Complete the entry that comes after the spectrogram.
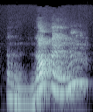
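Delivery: alarmed squeak. Acted. Mouse queen cries out in alarm at the Woodman's idea, high squeak. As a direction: gasp it out, alarmed. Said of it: "cried the little Queen".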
